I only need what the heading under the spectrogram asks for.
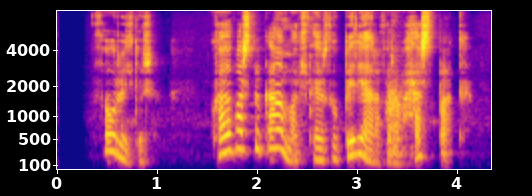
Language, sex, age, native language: Icelandic, female, 40-49, Icelandic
